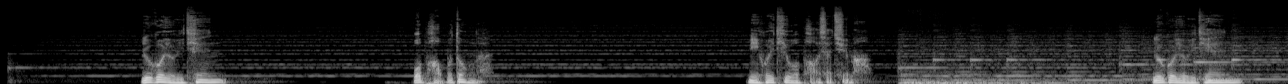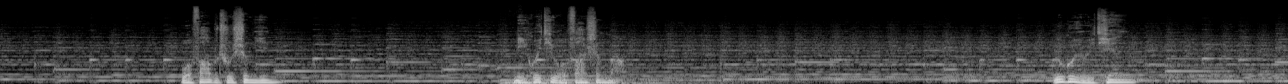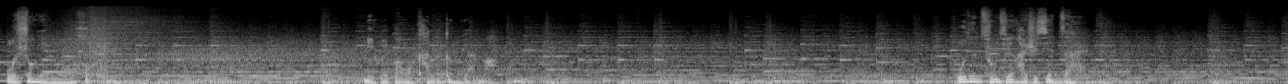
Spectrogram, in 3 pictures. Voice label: 男 公益片 公安 人民警察节; 我们一直都在

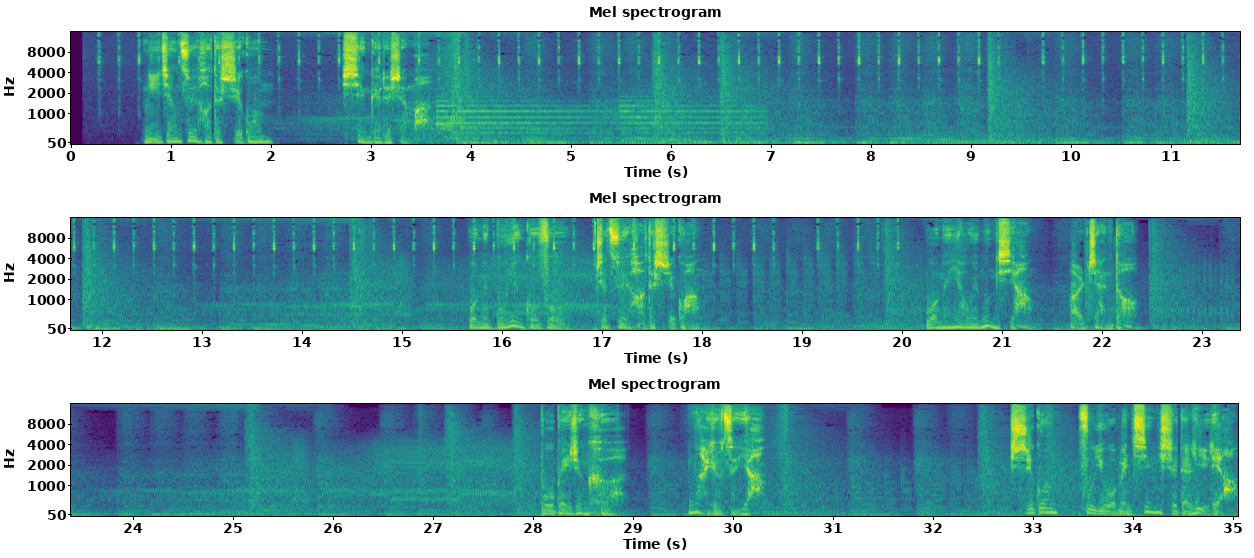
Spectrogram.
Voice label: 男, 广告, 大气, 时尚; 时光概念片

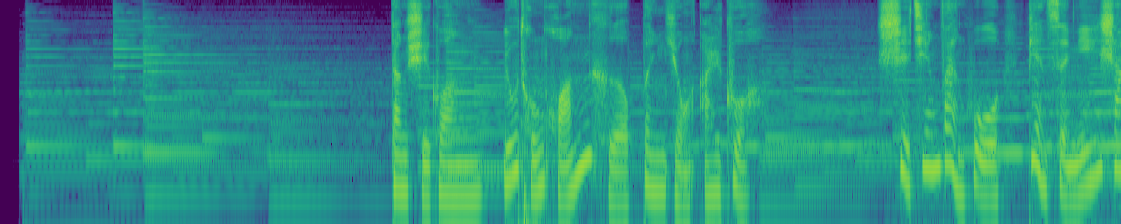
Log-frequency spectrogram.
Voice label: 女-城市宣传; 你好银川

